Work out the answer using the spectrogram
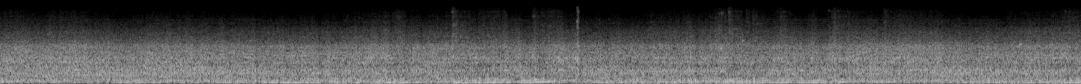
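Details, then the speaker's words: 1979 Ford Bronco original V8, untouched 30 years: wavering uneven idle, no knocking, near stalling; may be running out of gas, owner thinks a rebuilt carburetor would help. "I bet with a rebuilt carburetor, that engine will probably run a lot better. Plus, who knows how old any of the parts are."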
